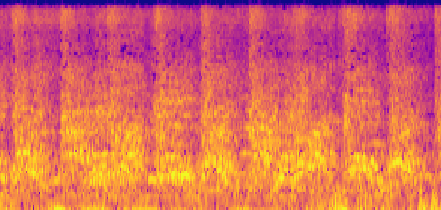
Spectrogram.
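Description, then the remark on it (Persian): A large crowd in the arrivals hall of the airport in Tehran, Iran, chants and cheers loudly, hailing an arriving Iranian climber as a hero, voices rising in steady rhythmic waves roughly once per second, dense and continuous throughout. “مردمی که در سالن ورودی فرودگاه در تهران او را قهرمان می خواندند.”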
